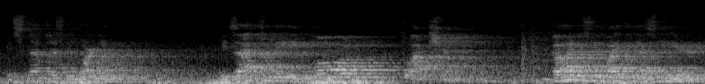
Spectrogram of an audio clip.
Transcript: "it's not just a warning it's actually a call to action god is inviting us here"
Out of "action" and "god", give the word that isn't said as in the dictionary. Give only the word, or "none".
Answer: none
